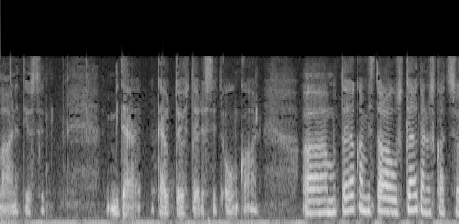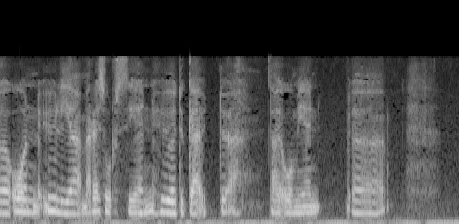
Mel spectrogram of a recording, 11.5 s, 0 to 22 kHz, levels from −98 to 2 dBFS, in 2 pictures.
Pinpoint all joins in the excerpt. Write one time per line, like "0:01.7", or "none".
none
